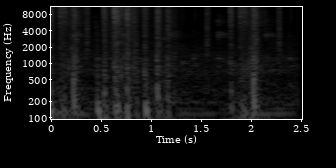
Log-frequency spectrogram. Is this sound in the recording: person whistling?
no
